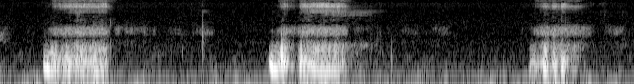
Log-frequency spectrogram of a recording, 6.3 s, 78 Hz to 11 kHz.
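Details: Rough, rattling snores with each breath, about 26 a minute, over quiet room noise, from young Charlie (female), newly acquired and said to snore a lot then; snoring.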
